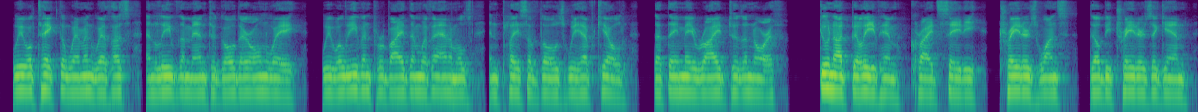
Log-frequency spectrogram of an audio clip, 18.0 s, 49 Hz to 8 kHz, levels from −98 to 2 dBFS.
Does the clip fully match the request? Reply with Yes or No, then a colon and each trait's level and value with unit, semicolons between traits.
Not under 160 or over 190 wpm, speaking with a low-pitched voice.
Yes: average, 165 wpm; low, 120 Hz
